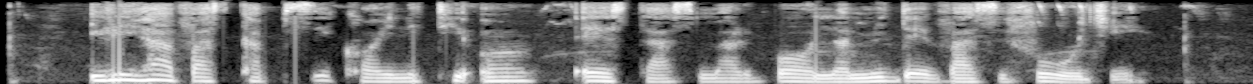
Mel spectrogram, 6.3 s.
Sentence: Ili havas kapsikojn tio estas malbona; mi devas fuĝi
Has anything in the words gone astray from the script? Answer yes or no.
no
